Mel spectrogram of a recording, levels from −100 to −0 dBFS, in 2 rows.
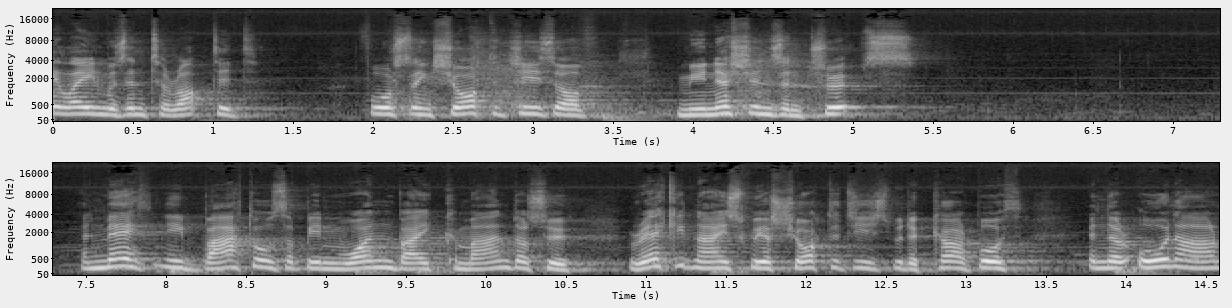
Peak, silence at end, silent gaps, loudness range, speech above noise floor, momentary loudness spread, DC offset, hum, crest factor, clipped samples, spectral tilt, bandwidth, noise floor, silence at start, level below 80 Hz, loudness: -6 dBFS; 0 s; none; 4 LU; 38 dB; 10 LU; under 0.1%; none; 16 dB; under 0.1%; -5.5 dB/octave; over 20 kHz; -59 dBFS; 0 s; -60 dBFS; -21 LUFS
